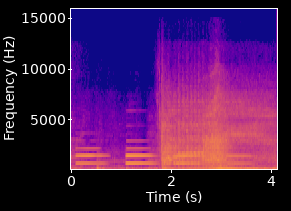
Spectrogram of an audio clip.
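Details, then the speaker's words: 6.0 Power Stroke diesel after replacing the number 6 injector for a low injector circuit code: chime, then crank and catch to a steady, even idle with no miss or stumble; slight belt squeak, engine healthy. "we're going to start it up and let y'all listen to it it don't miss"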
